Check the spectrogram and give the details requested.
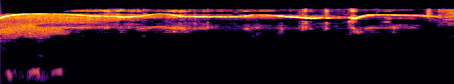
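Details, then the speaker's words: Dental implant site preparation: drilling into dense alveolar bone after the gum is opened, starting with a small pilot drill bit with saline cooling: a high-pitched whining drill whose pitch dips as it bears down. "These big and small bits are used to drill holes in the alveolar bone The surface of the alveolar bone is dense and relatively hard"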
